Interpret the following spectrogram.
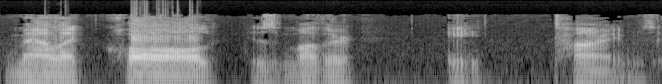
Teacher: we have a k and a c but it's the same sound so it's blended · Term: blending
